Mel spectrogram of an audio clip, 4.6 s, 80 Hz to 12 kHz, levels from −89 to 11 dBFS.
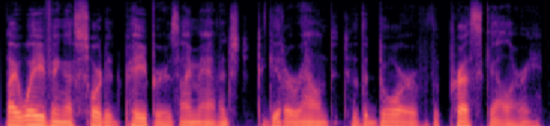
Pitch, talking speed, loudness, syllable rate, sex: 95 Hz, 210 wpm, -19 LUFS, 5.7 syllables/s, male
